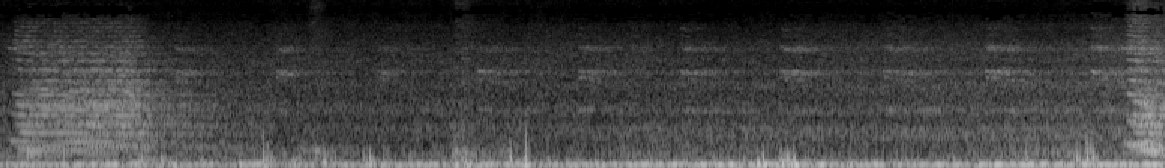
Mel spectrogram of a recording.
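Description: A diesel locomotive rumbles as it approaches.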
